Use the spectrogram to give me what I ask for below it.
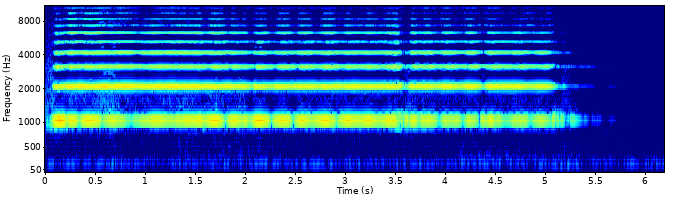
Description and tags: One-shot from Versilian Studios Chamber Orchestra 2: Community Edition sampling project.
Instrument family: Brass
Instrument: Trumpet
Articulation: vibrato sustain
Note: C6
Midi note: 84
Midi velocity (center): 31
Room type: Large Auditorium
Microphone: 2x Rode NT1-A spaced pair, mixed close mics
Performer: Sam Hebert
multisample, vsco-2, vibrato-sustain, single-note, c6, trumpet, midi-velocity-31, midi-note-84, brass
